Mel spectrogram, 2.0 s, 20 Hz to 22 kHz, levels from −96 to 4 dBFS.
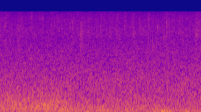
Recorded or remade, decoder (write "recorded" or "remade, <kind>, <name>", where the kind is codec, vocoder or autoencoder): recorded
